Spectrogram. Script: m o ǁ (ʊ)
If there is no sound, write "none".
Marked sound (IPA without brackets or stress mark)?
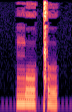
ʊ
